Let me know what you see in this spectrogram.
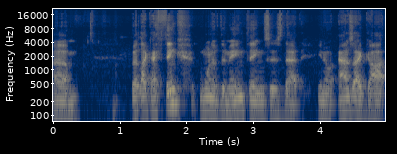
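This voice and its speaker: At a fairly slow pace, a man with an American accent talks in a fairly low pitch with ordinary pitch variation. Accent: sounds American. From Europe. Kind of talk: interview. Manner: halting, many fillers and repeats.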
